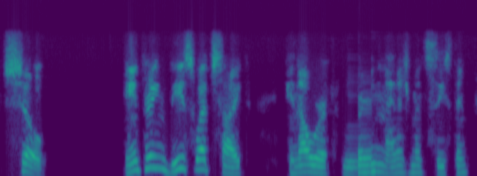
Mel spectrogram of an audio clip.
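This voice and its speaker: A man's voice: on the high side, expressive, normal speed, mellow. A man who is a non-native English speaker presents a training webinar, repeating and rephrasing points for emphasis. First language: not English. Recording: dull lo-fi online webinar audio.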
